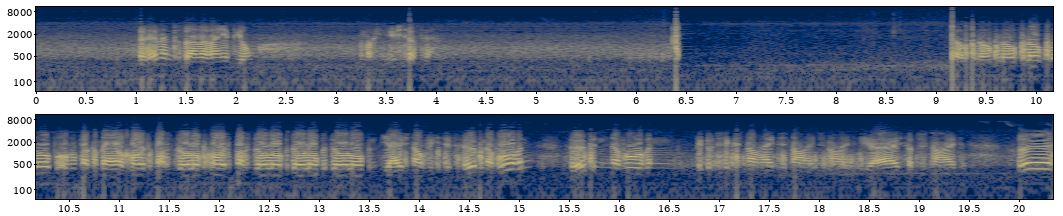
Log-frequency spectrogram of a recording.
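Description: A man's voice coming through a two-way radio, thin and hissy, calling out launch and flying commands such as 'lopen, lopen, lopen' (run). There are a few short calls at first, a pause about six seconds in, then a steady stream of commands.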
